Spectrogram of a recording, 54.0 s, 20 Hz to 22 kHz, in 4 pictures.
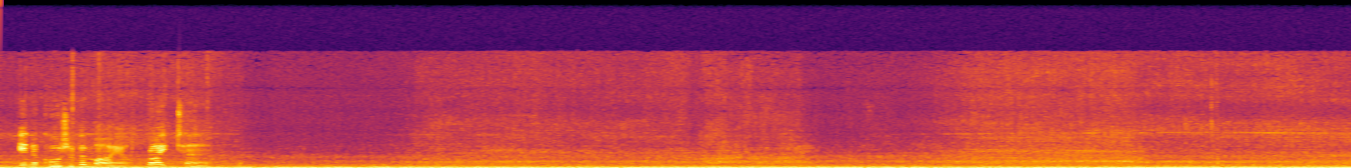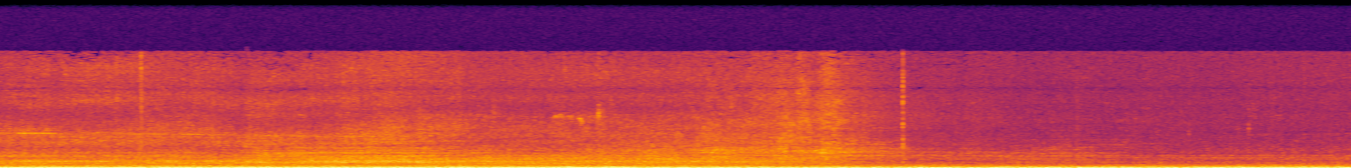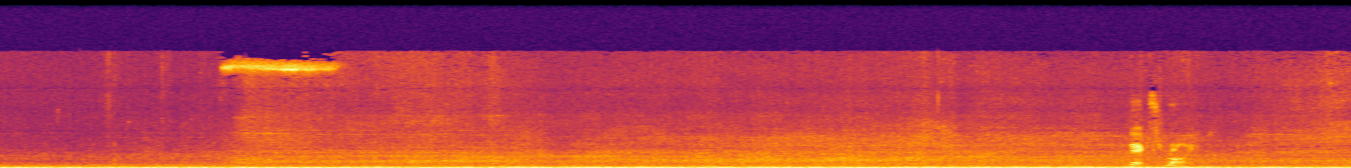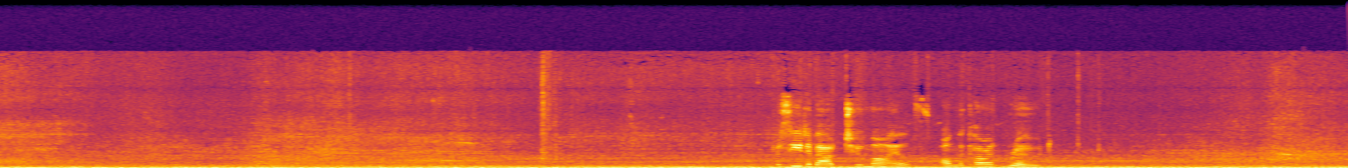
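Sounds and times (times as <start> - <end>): car engine and tyre rumble: 0.0 - 54.0.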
